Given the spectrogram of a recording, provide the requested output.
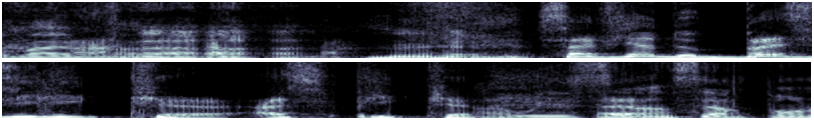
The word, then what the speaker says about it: aspic: Ah oui, alors on ne prononce pas le C qui est à la fin. Un aspi, ou aspic si vous prononcez le C.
